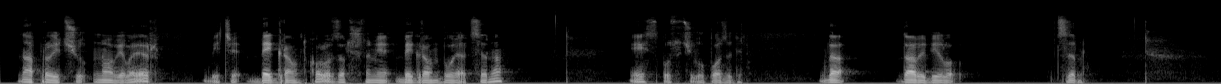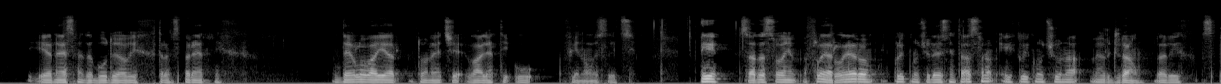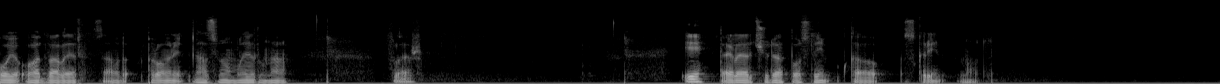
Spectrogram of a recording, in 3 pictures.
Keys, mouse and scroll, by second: 0.7 click, 2.7 click, 4.9 click, 6.8 click, 9.6-10.6 ctrl+scroll up 3, 11.2-12.3 ctrl+scroll down 3, 17.9-20.1 drag, 20.6 right click, 23.3 click, 24.7 click, 25.6 click, 26.2-27.4 typing, 29.9 shift+e, 30.1 shift+Return, 32.1 click, 33.3 click, 35.0 click.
